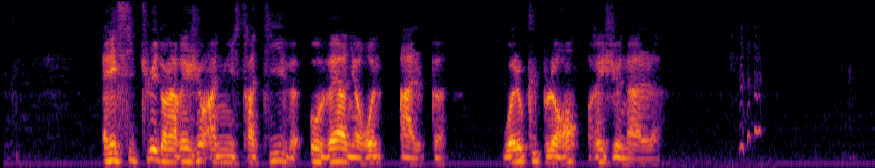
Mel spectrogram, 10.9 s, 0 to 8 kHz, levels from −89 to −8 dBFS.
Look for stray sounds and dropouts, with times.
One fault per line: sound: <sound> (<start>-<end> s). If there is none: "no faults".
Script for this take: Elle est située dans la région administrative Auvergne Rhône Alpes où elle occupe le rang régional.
sound: laugh (9.1-9.6 s)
